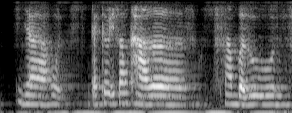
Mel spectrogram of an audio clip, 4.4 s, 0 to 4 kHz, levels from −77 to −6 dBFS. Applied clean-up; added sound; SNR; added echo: neural separator model SepFormer DNS4.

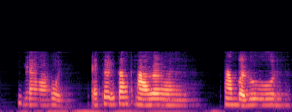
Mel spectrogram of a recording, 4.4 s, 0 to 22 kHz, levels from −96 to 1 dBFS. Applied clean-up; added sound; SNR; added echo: neural mask model DeepFilterNet 3.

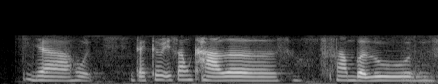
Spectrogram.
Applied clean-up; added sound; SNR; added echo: none; none; none; none.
